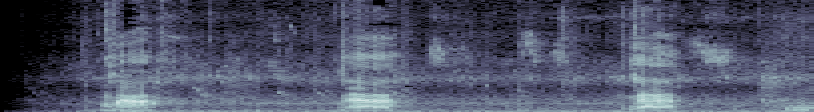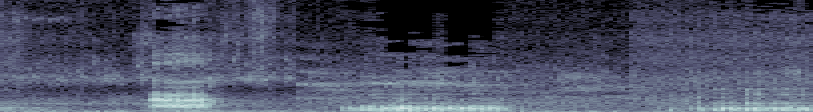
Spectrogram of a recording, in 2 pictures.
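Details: Golden takin (Budorcas taxicolor) calling: four short, harsh honking bursts spaced about a second apart, then two longer, lower, rough, roar-like grunts near the end.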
